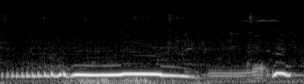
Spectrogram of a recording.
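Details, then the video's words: Master recording of a puter pelung Barbary dove for tutoring other doves. A stuttering pulsed coo opens, then a long smooth hoot rises slightly and sags, ending with a short upturned note. "Suara Masteran Puter Pelung Gacor Paling Bagus"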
